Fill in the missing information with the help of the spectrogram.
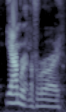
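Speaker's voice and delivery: imitating Marty. Friend Marty announcing his Ferrari rental, low mock voice. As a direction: drop the voice low and boast offhandedly about the Ferrari. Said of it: "Marty came in the room and was like".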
